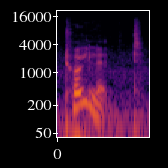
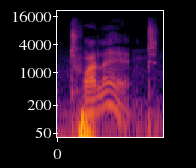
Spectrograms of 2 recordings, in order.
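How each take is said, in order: First: Said in the usual way. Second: "toilet" said French-style as twa-LET; mock-French "toilet", twa-LET; French pronunciation. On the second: Shown as a demonstration. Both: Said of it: "the French pronunciation, I see".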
